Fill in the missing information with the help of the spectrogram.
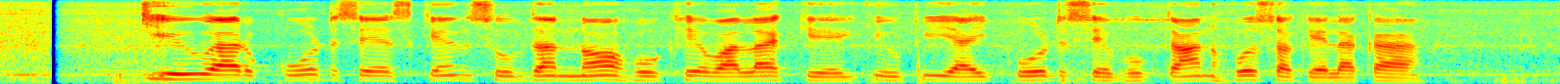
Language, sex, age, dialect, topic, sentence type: Bhojpuri, male, 31-35, Southern / Standard, banking, question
